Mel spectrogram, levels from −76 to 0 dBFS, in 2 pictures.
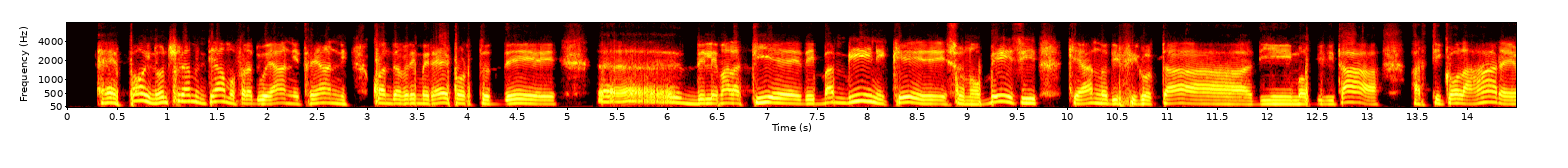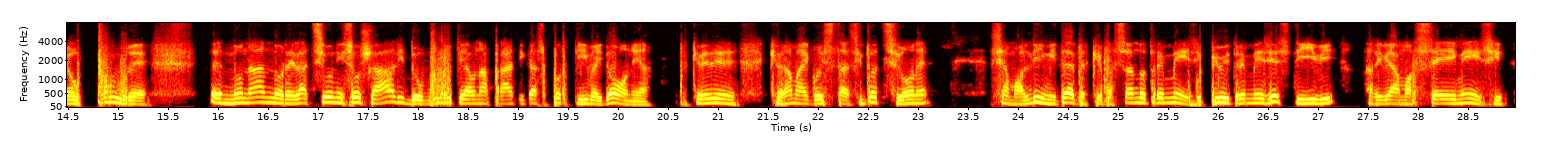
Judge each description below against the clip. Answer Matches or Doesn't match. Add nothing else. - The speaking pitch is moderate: Matches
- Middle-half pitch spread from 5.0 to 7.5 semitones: Doesn't match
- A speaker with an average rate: Matches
